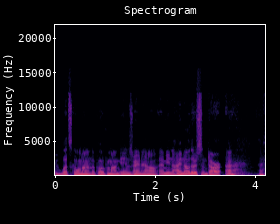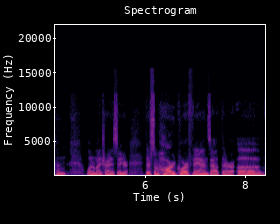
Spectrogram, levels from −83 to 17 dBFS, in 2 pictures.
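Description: Throughout, one channel arrives roughly 20 ms late and the two are summed to mono, so channel delay (comb filtering) carves evenly spaced notches from about 30 Hz upward, leaving the speech rough or slightly doubled.

From 2.59 to 2.65 s, after "now I mean I" and before "there's some dark", a lost packet was rebuilt from error correction. The 40 ms fill fits two lost packets replaced by low-bitrate copies, so there is no gap, but that stretch sounds rougher and noisier.

At 4.31 to 4.37 s, just before "what am I trying", 40 ms never reached the decoder in time. The short concealed packet loss was bridged by extending the preceding sound, heard as a brief smear.

That is followed from 4.35 to 4.45 s by another lost packet rebuilt from error correction, about three packets' worth. The coarser copies make those 60 ms grainy and noisy.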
